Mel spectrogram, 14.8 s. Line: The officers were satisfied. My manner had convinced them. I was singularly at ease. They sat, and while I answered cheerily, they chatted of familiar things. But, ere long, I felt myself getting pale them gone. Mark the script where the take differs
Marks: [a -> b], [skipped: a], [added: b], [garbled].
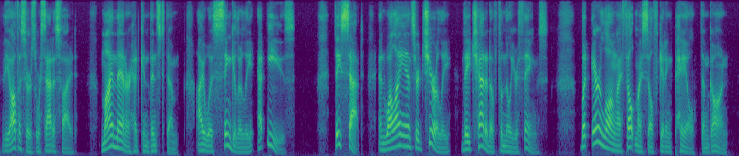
The officers were satisfied. My manner had convinced them. I was singularly at ease. They sat, and while I answered cheerily, they chatted of familiar things. But, ere long, I felt myself getting pale them gone.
